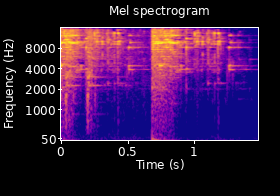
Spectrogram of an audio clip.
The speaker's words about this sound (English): This time she screamed so loud that the window shattered and some of the light bulbs exploded.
